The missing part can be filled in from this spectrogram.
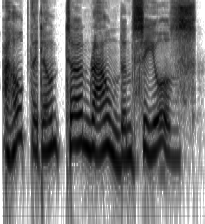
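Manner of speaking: high, slow, worried voice; high-pitched and apprehensive; nervous Miss Spider. A narrator's reading. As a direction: fret in a high, anxious voice. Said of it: "Miss Spider stammered".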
